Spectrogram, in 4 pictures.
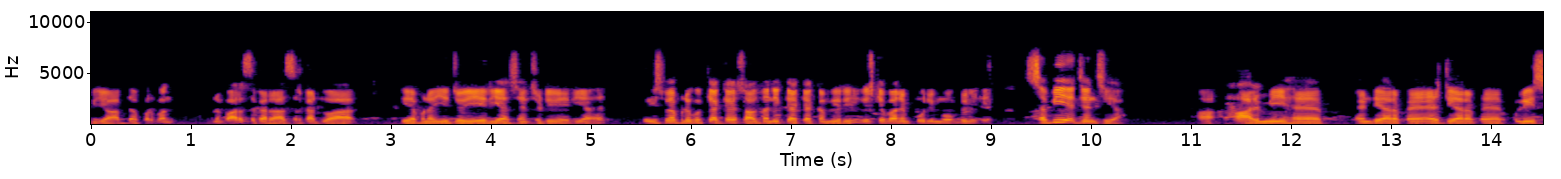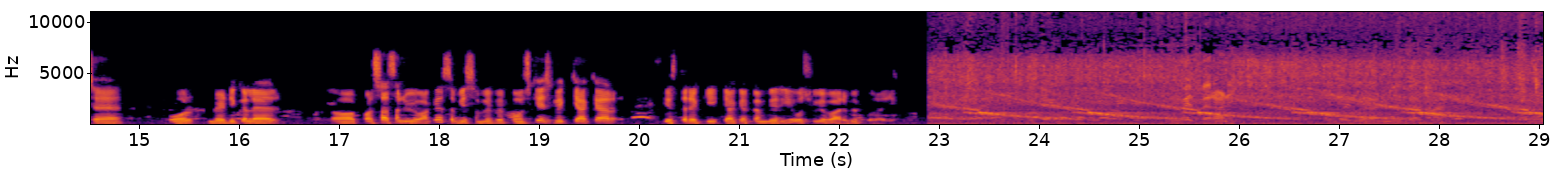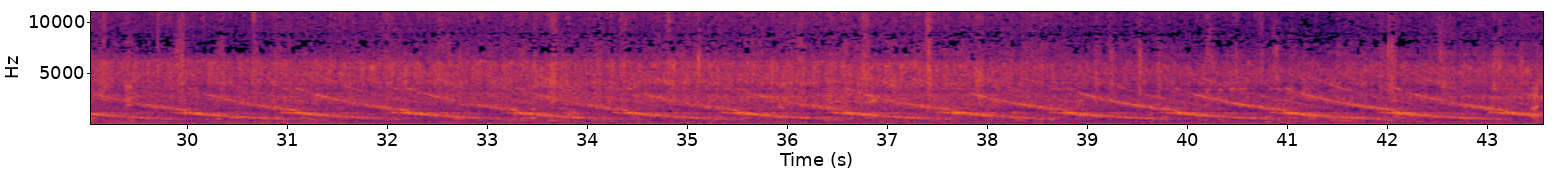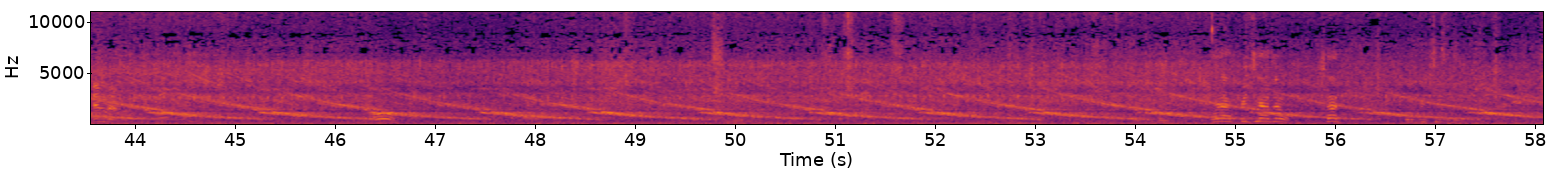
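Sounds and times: siren falling tone: 0:00.0 - 0:10.4, 0:22.8 - 0:58.0.

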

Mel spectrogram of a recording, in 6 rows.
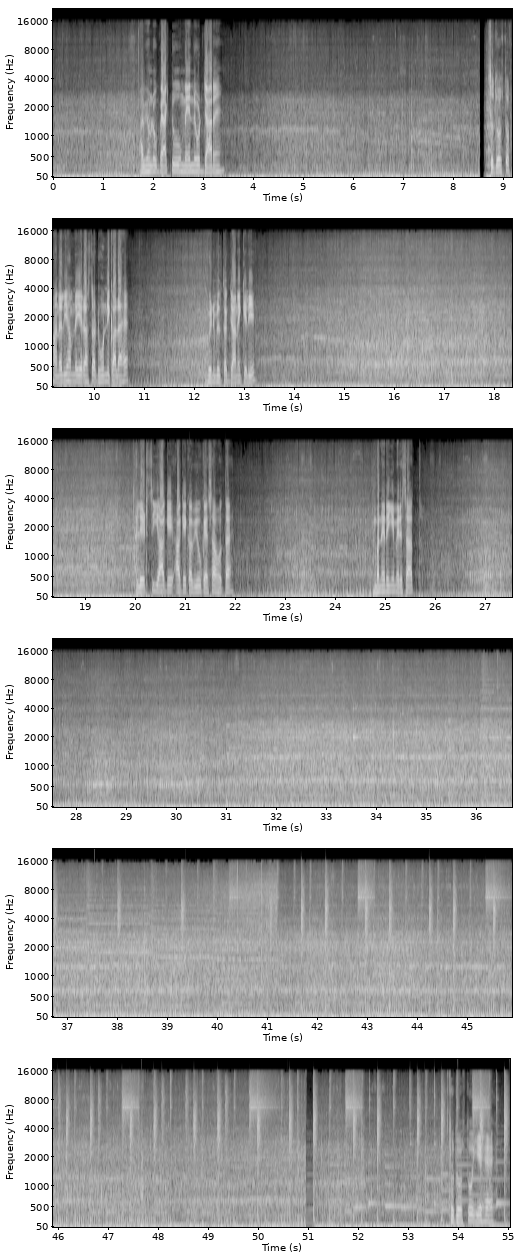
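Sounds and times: motorcycle engine running: 0:22.0 - 0:53.8
background music: 0:29.6 - 0:55.0.

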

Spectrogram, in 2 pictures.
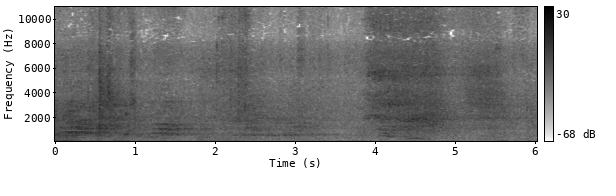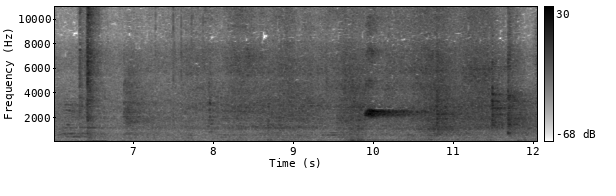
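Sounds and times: ice rink arena hum: 0:00.0 - 0:12.0
skaters moving: 0:00.0 - 0:12.0.

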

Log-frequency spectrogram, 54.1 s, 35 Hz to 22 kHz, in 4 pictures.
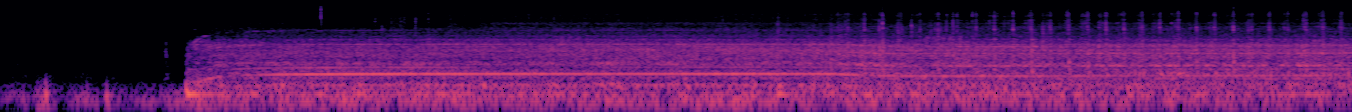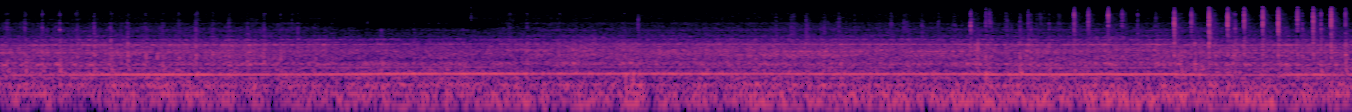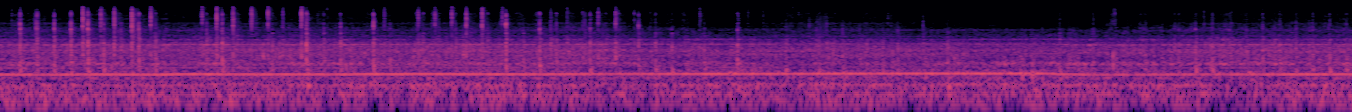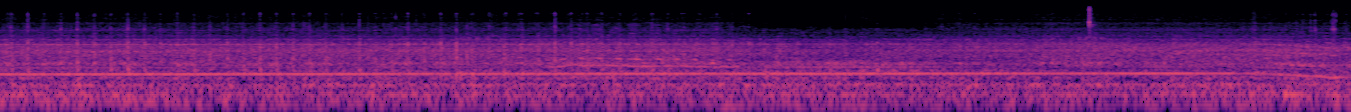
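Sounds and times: garden shredder running: 0:01.8 - 0:54.0
branches cracking in shredder: 0:21.8 - 0:36.3.

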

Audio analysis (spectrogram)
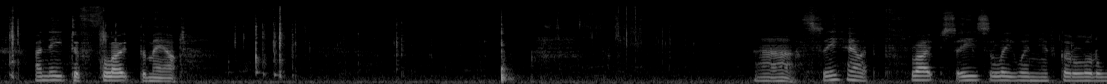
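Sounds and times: plastic sheet crinkling: 0:05.6 - 0:07.4.

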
